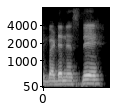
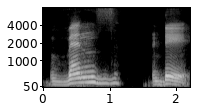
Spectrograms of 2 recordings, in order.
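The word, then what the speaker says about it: Wednesday: और आखिरी वर्ड आज का है, जिसको हम लोग बोलते हैं वेंड, वेड, इसको वेड बोलते हैं, फिर वेडनेसडे, इस तरीके से। सॉरी बच्चों, इसको कैसे बोलना है, वेंसडे, ये ज का साउंड आना ही आना चाहिए।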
